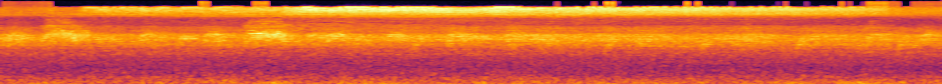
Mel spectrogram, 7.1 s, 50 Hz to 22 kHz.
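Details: Grass insects on Achasan mountain, recorded on an S20 Ultra: a steady, dense chorus of high, shimmering trilling, with continuous bands near the top of the range and faint pulsing that swells slightly midway through.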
